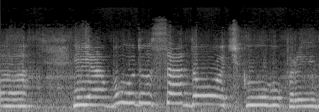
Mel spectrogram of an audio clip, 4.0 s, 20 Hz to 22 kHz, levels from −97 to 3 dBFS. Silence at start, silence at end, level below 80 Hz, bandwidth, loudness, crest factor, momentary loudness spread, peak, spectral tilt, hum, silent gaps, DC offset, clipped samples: 0 s; 0 s; -46 dBFS; 10.5 kHz; -23 LUFS; 12 dB; 5 LU; -12 dBFS; -6 dB/octave; none; none; under 0.1%; under 0.1%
